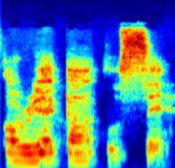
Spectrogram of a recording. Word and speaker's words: Oriekaose: Okay, so the name is Orieka Ose. So I think the easiest way to say it is just to break it into 3. Okay. Orieka Ose.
